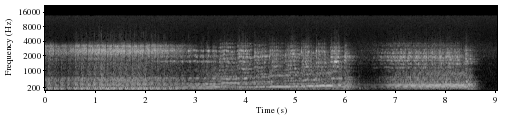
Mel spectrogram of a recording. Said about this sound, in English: What's the matter? That black car coming this way. I don't like the looks of it.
